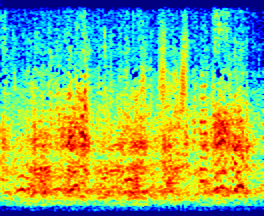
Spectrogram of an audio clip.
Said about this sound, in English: There's always something to listen for. Signs of life. Geese flying overhead. Like these snow geese.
